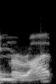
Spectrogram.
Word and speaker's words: Marat: interview so you know he was calling me marat with the proper a sound and i was i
